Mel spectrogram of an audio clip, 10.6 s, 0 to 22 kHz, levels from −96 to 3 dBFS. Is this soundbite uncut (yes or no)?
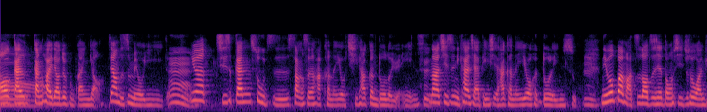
no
